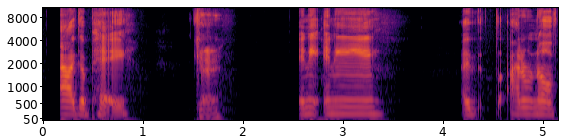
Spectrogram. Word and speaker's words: agape: This one's spelled like agape, but it's pronounced agape.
